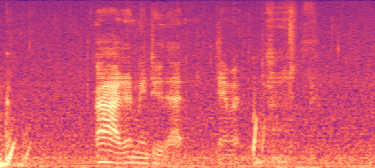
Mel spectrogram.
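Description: A man speaks briefly and casually into a nearby microphone.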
